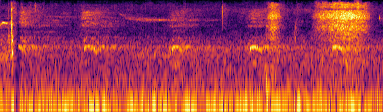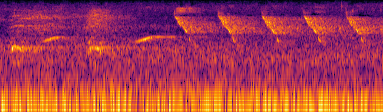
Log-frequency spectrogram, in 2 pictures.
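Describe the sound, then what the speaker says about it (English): Crows cawing outdoors in spring near birds of prey, a series of harsh calls in quick succession, including a rapid run of four or five near the end, fairly faint over a steady background rumble. "I could still hear the crows going nuts, like protecting their territory"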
